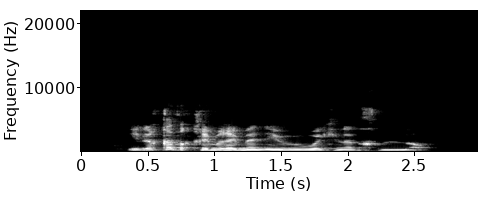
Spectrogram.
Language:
Kabyle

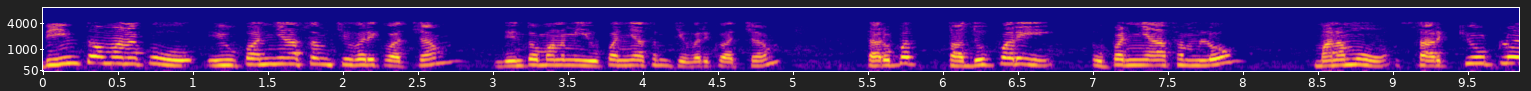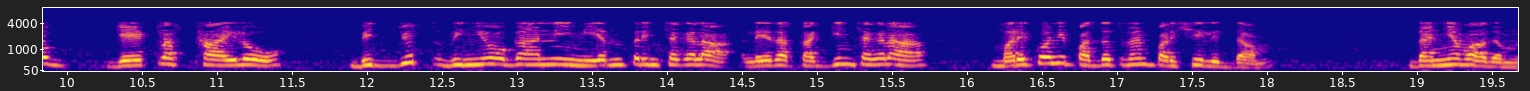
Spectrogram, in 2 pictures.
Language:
Telugu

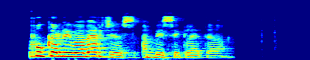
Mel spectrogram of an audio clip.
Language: Catalan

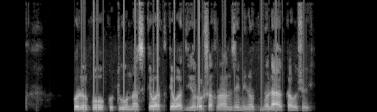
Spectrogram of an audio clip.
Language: Khowar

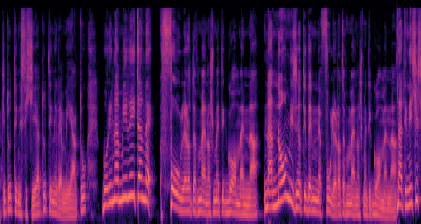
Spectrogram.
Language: Greek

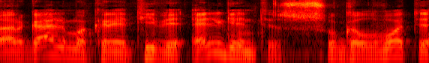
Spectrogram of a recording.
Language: Lithuanian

